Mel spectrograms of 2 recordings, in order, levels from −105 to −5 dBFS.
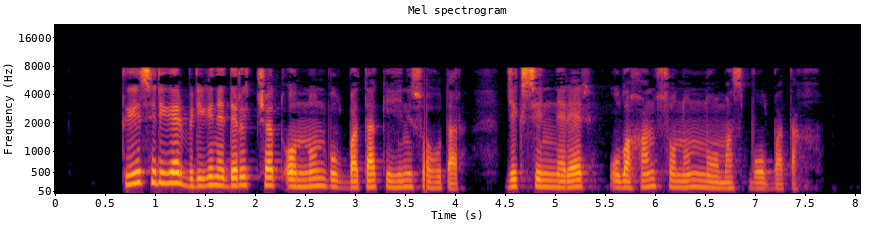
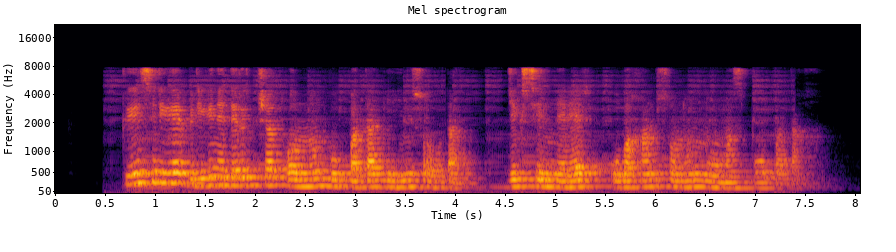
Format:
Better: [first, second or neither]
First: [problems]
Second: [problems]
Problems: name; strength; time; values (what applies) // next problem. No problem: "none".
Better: first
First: none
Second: noise reduction (neural separator model SepFormer DNS4)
